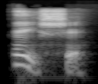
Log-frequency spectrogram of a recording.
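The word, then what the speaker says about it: peixe: we use for fish hey she hey she notice that the X sounds like hey she awesome so now you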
